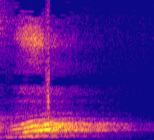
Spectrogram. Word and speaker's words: vovó: Vovô tem o som fechado. Vovó tem o som mais forte. Mas qual é a primeira sílaba da palavra vovó?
